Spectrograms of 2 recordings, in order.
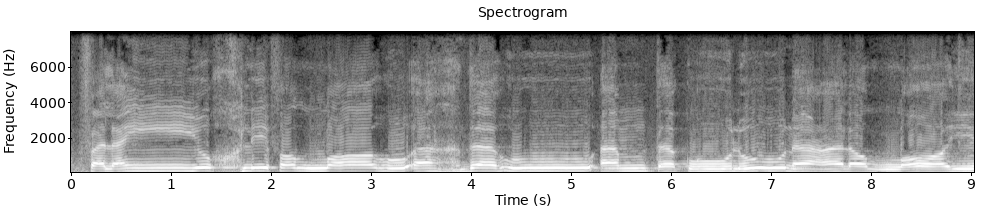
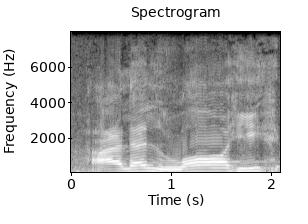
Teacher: دوبارہ پڑھتے ہیں، فَلَن يُخْلِفَ اللَّهُ عَهْدَهُ أَمْ تَقُولُونَ عَلَى اللَّهِ مَا لَا تَعْلَمُونَ۔ علی اللہ، اس لام کو پتلا کر کے پھر اس میں جلالہ کا لام پر پڑھنا ہے کیونکہ ماقبل زبر کے ساتھ ہے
